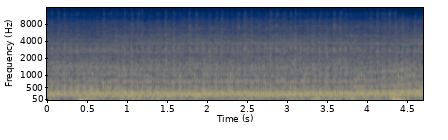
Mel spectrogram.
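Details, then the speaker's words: McCulloch Mac 3200 32cc two-stroke chainsaw, 14-inch bar, after repair: steady, even high-speed buzz with no stumbling or surging; chain oiling confirmed, runs and sounds good. "uh so everything's good with this chainsaw it runs good sounds good"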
